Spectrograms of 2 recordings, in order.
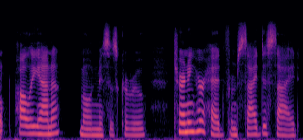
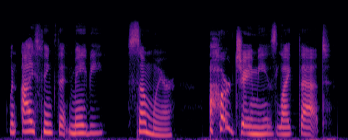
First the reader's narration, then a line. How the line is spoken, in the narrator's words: Only a choking sob finished the sentence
